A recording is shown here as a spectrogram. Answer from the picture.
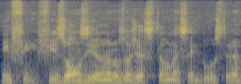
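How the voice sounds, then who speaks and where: Over a quiet background, a man with a dark, mellow tone speaks at medium pitch and a moderate pace, with ordinary pitch variation. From Brazil, São Paulo. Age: 70s. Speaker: cultural project consultant, retired banker. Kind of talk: interview testimony.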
